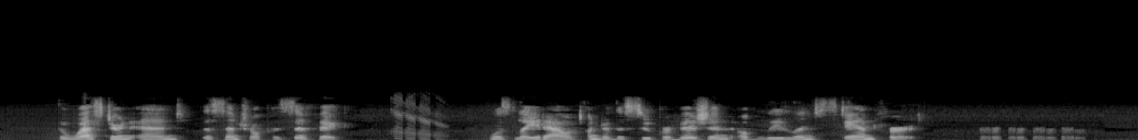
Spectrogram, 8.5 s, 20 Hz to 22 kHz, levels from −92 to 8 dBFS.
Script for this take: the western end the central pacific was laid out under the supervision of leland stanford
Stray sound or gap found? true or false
true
